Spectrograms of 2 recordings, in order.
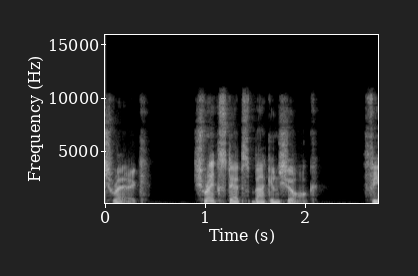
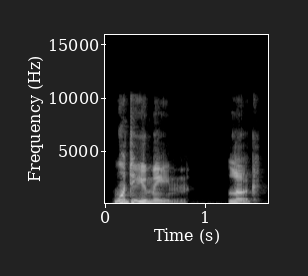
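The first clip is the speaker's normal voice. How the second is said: ordinary delivery, nothing marked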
